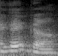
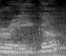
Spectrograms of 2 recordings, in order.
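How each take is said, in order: First: The name is said with a Portuguese-style pronunciation. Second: The name is said with an American pronunciation. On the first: The speaker calls it wrong. "fica menos feio do que Regan" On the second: The speaker calls it right. "eu decidi falar com a pronúncia mais americana"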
